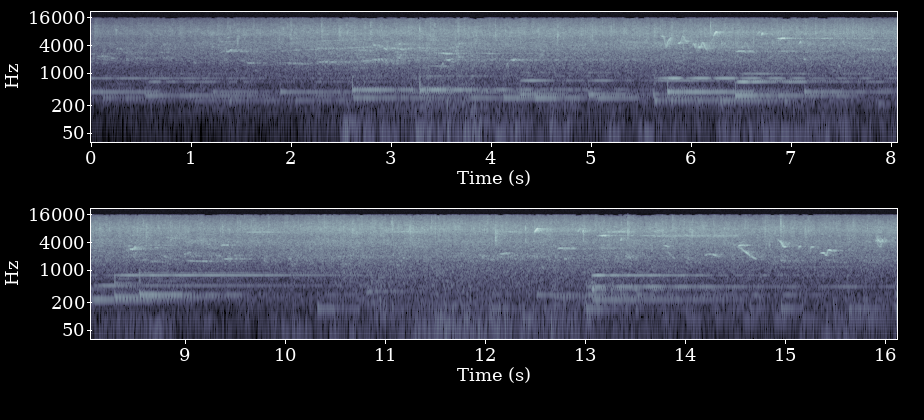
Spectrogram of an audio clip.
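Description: Ambient electronic meditation music: layered, held synthesizer notes that shift every second or two, with a deep bass coming in a few seconds in. Underneath runs a forest soundscape of birds chirping and a steady, rain-like hiss.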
